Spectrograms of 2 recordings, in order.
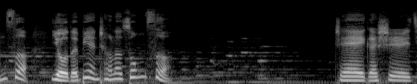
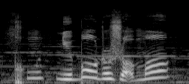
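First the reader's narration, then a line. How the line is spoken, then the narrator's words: Plain. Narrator (Chinese): 小猪问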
